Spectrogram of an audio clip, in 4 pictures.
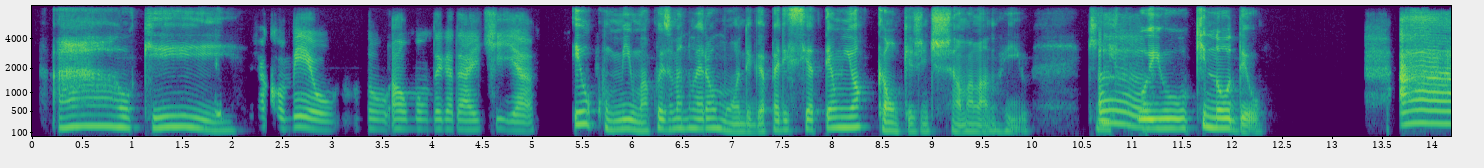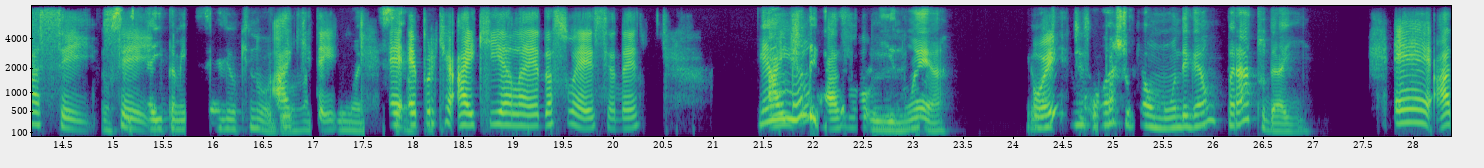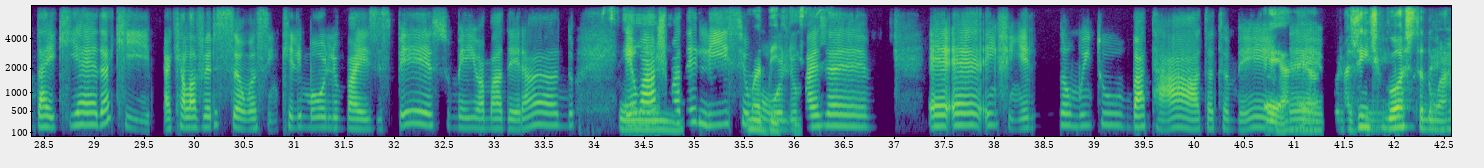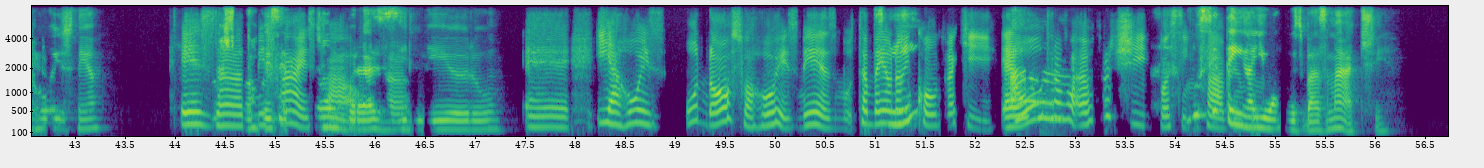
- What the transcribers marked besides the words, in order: distorted speech; tapping; other background noise; in German: "Knödel"; in German: "Knödel"; unintelligible speech
- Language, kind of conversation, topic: Portuguese, unstructured, Qual prato típico do Brasil você mais gosta?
